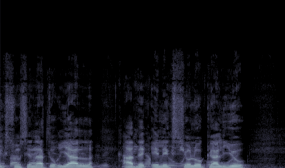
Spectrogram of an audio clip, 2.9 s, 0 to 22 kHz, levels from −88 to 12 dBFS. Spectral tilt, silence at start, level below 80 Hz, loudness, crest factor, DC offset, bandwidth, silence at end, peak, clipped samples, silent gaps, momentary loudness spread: -7 dB/octave; 0 s; -64 dBFS; -28 LUFS; 16 dB; under 0.1%; 14 kHz; 0.4 s; -12 dBFS; under 0.1%; none; 6 LU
